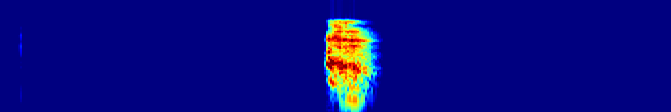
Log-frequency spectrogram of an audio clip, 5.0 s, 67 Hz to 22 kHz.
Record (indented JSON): {
  "cough_length": "5.0 s",
  "cough_amplitude": 18681,
  "cough_signal_mean_std_ratio": 0.19,
  "survey_phase": "beta (2021-08-13 to 2022-03-07)",
  "age": "45-64",
  "gender": "Female",
  "wearing_mask": "No",
  "symptom_none": true,
  "smoker_status": "Current smoker (e-cigarettes or vapes only)",
  "respiratory_condition_asthma": false,
  "respiratory_condition_other": false,
  "recruitment_source": "Test and Trace",
  "submission_delay": "-1 day",
  "covid_test_result": "Negative",
  "covid_test_method": "LFT"
}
